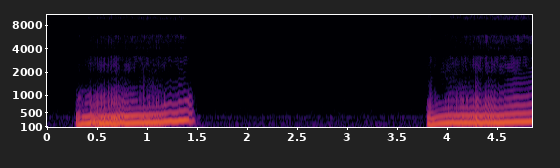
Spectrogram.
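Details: Cat snoring in its sleep, two long, harsh, droning breaths over a second each, separated by a pause of about two seconds of near silence.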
